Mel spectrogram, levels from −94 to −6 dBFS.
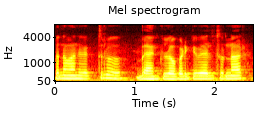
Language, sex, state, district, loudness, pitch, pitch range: Telugu, male, Telangana, Mahabubabad, -15 LUFS, 155 Hz, 145-155 Hz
